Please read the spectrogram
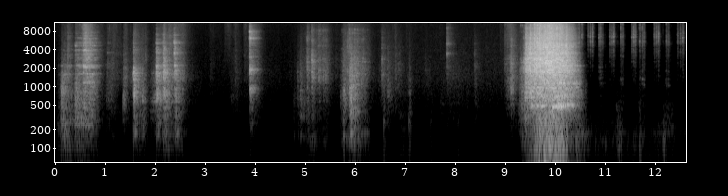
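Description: Short clanks and scrapes of a trolley jack being worked under a boat hull on a concrete floor. Later comes a loud rushing noise lasting about a second, then a run of fast light ticks.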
